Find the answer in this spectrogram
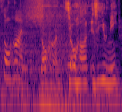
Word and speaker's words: sohan: say the name of this food again it's soan soan Sohan is a unique traditional Persian site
